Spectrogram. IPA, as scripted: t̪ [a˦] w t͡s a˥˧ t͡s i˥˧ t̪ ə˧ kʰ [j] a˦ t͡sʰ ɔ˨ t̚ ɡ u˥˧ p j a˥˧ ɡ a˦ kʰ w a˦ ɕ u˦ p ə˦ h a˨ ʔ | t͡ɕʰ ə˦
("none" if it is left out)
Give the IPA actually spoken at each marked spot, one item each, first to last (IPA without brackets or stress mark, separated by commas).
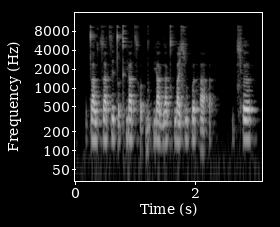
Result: a˦, j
